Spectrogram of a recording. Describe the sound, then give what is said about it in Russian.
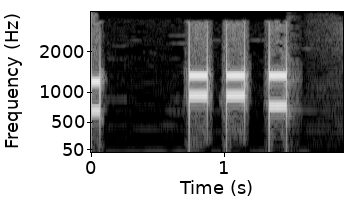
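Telephone keypad DTMF tones on a call to the Teploenergosbyt SPB company phone line: a clipped beep at the start, then three clear, loud dual-pitched key presses in a steady rhythm, with silence between them and no voices. “Если вы знаете внутренний номер сотрудника, наберите его. Или оставайтесь на линии.”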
